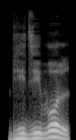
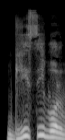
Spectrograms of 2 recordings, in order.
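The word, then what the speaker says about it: visible: হবে যেমন ভি আই এস Vij plus able ভিজিবল একে অনেকে ভুল করে ভিসিবল বলে বাট ভিসিবল উচ্চারণ করা চলবে না এর উচ্চারণ হবে ভিজিবল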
